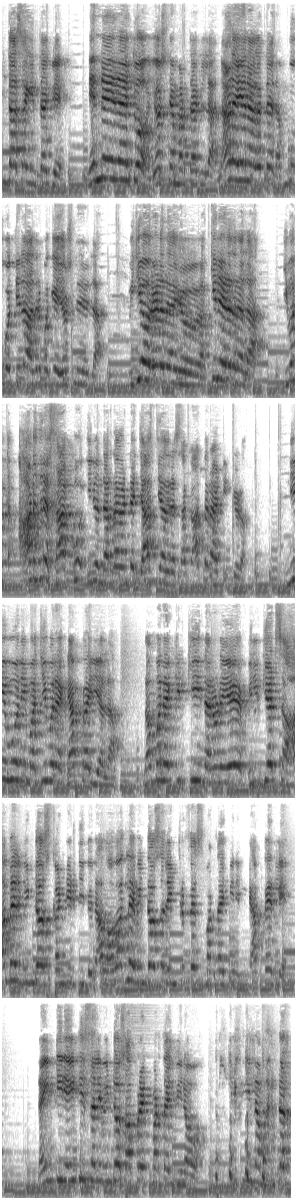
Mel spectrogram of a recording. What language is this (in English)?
Kannada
